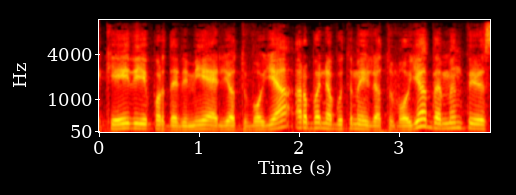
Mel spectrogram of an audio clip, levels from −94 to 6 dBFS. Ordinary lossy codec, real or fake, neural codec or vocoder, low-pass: MP3, 48 kbps; fake; codec, 24 kHz, 0.9 kbps, WavTokenizer, medium speech release version 1; 10.8 kHz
